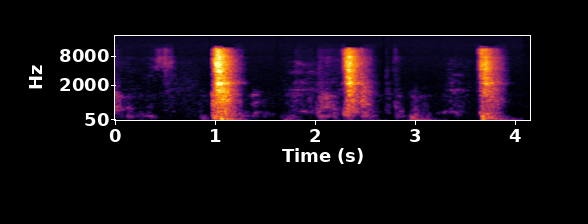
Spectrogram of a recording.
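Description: A man's uniform snaps sharply with quick punches and kicks.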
